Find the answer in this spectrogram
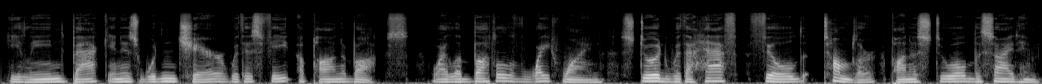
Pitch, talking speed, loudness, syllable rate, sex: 125 Hz, 175 wpm, -19 LUFS, 4.2 syllables/s, male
